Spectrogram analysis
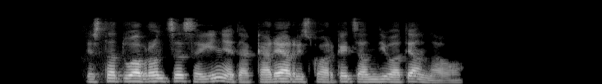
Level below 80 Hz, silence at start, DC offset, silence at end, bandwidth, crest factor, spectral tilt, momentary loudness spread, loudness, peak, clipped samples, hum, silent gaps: -62 dBFS; 0.85 s; under 0.1%; 1.4 s; 9.4 kHz; 20 dB; -5 dB/octave; 14 LU; -20 LUFS; -2 dBFS; under 0.1%; none; none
